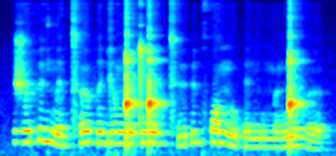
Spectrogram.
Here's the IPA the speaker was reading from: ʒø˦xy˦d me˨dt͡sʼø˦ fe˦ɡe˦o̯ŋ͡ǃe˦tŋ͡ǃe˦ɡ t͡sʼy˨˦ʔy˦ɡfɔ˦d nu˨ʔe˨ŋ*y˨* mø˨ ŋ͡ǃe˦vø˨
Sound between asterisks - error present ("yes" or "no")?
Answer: yes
